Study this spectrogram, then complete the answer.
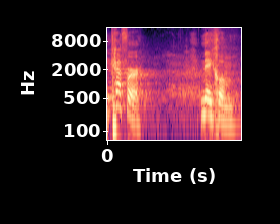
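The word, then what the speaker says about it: כפר נחום: See, we say Capernaum, but that's not how it's pronounced. Say this with me. Say Kefir. Nechum.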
